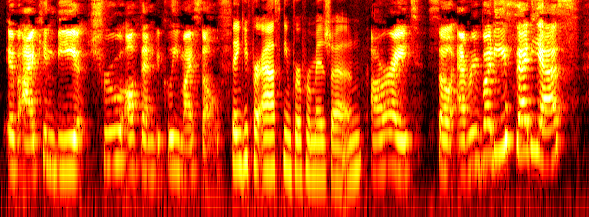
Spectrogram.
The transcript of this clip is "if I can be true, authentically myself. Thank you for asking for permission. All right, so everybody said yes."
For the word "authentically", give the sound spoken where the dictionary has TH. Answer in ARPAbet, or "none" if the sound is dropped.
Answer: TH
